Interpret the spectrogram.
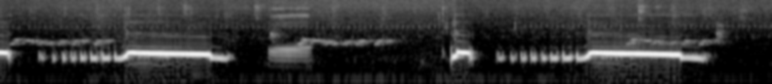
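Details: Two pelung-style phrases from a ringneck dove, stuttering pulsed coos swelling into a long drawn level coo, separated by a sharp rising note, with a faint higher twittering bird and a short buzzy sound between phrases.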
